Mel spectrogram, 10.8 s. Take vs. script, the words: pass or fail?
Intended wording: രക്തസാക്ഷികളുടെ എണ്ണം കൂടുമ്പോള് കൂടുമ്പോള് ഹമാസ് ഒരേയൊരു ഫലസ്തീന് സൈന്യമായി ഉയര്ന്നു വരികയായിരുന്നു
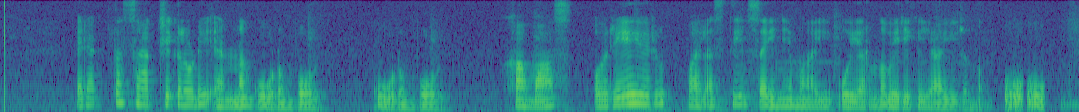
pass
